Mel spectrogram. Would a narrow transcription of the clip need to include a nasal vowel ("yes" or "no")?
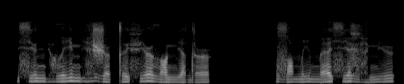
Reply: no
